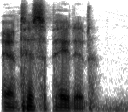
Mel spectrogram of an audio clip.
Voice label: "anticipated", us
